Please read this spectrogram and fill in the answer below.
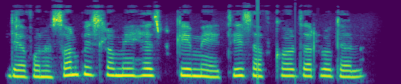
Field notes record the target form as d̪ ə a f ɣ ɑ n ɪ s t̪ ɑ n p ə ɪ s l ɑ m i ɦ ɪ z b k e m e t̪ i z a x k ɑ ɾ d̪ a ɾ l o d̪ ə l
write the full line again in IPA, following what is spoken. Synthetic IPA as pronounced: d̪ ə a f ɣ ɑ n ɪ s t̪ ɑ n p ə ɪ s l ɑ m i ɦ ɪ z b k e m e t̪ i z a f k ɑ ɾ d̪ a ɾ l o d̪ ə l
